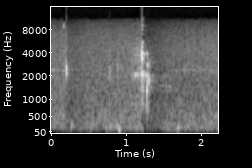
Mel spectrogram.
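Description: A few faint, short clicks over a low steady hiss.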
